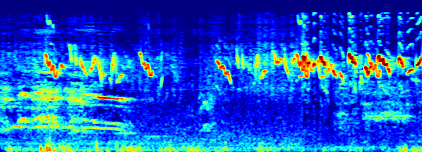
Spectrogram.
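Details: Lemon-bellied white-eye from Lombok, a tutor bird prompted by ciak-ciak sounds; high rapid twitters building into a dense chattering run, preceded by a lower rough warbling phrase and set against low background rumble.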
